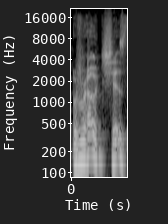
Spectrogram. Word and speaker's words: Roches: or Brothers albums by the roaches pronounced roaches there you go see I had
